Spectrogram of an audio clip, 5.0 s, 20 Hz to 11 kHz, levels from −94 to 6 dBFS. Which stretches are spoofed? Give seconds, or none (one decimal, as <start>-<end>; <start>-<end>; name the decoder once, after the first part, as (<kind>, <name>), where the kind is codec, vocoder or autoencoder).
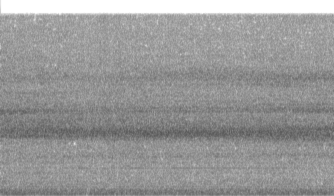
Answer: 1.2-1.8 (vocoder, WaveNeXt)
